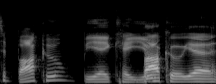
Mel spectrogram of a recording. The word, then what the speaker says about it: Baku: week they have that new how do you pronounce it Baku b a KU Baku yeah it's in asistan that's where it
